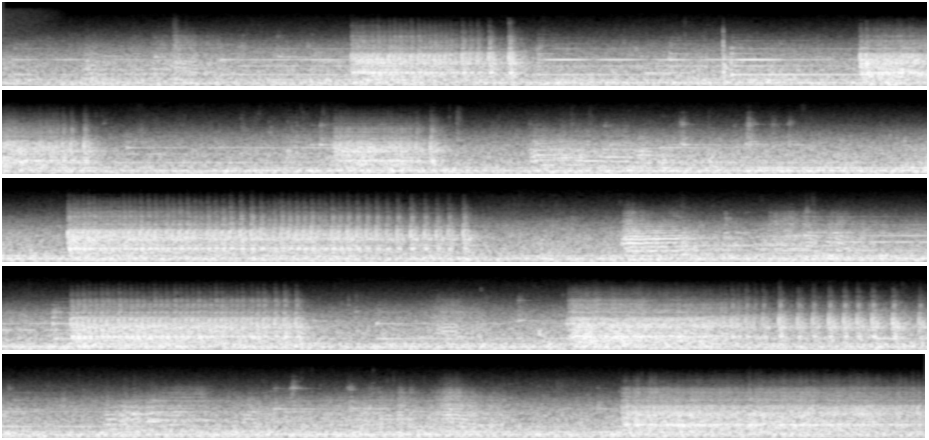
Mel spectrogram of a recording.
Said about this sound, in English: You are listening to the creaking of a dock ramp on Bear Island, one of the islands in the township of Cranberry Isles, Maine.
